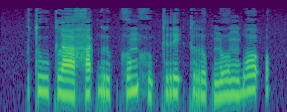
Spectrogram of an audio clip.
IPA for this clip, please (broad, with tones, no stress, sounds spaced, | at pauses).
t uː˧ k l aː˨˩ h a˥˩ k̚ r u˨˩ k̚ h o˥˩ m h u˨˩ ʔ k r e˦˥ ʔ k r o˨˩ k̚ n oː˦˥ ŋ b ɔ˥˩ ʔ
